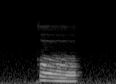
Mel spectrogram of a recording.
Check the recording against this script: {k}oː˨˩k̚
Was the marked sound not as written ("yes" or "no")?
no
